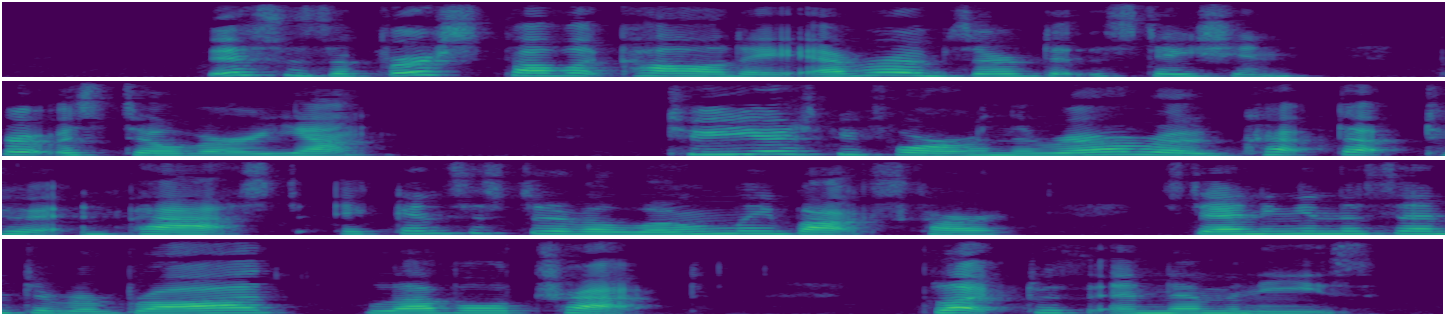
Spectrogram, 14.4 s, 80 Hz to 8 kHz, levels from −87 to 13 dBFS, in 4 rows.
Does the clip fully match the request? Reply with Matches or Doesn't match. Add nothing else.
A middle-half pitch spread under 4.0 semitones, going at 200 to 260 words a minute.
Matches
